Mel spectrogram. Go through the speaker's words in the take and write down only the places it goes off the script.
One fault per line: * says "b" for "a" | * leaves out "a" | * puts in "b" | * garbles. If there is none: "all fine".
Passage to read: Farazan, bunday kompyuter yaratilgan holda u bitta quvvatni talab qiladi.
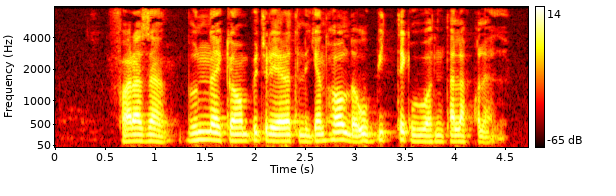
all fine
